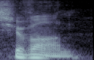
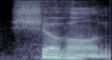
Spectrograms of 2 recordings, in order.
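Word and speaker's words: Siobhán: it's very weird man that's nice but it's sioban sioban okay I didn't know they had black people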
